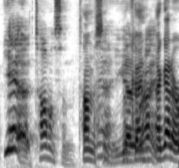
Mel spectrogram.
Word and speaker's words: Thomason: Yeah, Thomason. Thomason. Yeah, you got it right. I got it right. It's spelled Thomason, but we just leave the H as silent.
